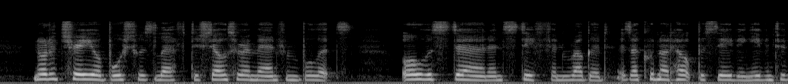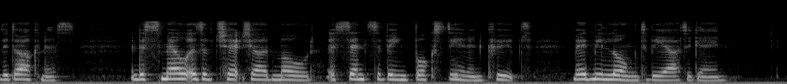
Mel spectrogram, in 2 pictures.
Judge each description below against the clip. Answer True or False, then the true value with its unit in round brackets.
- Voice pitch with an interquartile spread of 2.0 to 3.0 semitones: True (2.5 semitones)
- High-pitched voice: True (215 Hz)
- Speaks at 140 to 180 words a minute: False (200 wpm)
